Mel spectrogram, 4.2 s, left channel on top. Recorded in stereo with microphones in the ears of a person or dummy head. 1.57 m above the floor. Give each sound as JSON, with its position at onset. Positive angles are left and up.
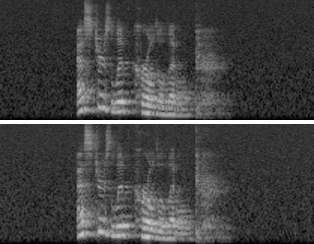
{"t": 1.0, "sound": "a woman speaking", "side_deg": 50, "distance_m": 2.5}
{"t": 2.6, "sound": "whispering", "side_deg": 5, "distance_m": 1.4}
